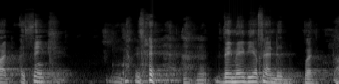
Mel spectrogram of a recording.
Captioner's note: chuckles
